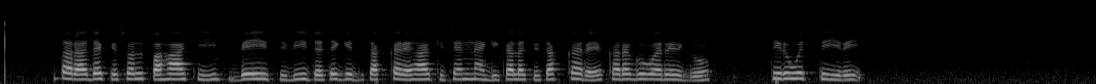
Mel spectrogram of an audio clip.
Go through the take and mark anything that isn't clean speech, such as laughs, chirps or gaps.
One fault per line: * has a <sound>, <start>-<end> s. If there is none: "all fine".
all fine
